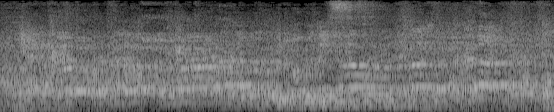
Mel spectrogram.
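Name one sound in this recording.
A crowd of young men chatters and calls out in an echoing hall.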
